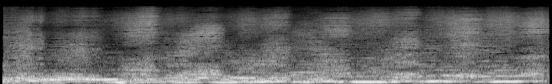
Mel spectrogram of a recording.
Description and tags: the siths
reminds me of science fiction, it is a drum fill, processed beyond recognition.
pattern, loops, loop, ominoue, electronic, distortion, processed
